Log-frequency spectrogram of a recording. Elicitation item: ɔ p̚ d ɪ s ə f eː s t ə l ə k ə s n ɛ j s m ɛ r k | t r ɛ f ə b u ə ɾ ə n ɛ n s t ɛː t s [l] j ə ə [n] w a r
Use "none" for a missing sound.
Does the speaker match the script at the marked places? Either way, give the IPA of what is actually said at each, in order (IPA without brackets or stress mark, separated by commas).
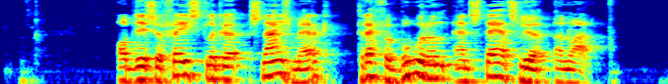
l, n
